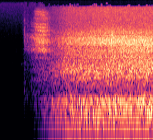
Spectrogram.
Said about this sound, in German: Draußen brummt ein Auto. Ob das Oma und Opa sind?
